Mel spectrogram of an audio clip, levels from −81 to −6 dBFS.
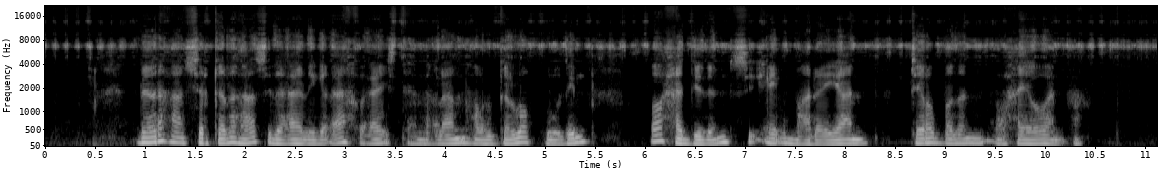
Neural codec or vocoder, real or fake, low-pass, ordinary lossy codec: codec, 44.1 kHz, 3.4 kbps, Pupu-Codec; fake; none; none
